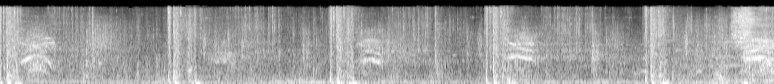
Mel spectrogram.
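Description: A sword slashes and strikes a flying creature.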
